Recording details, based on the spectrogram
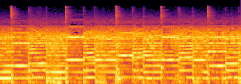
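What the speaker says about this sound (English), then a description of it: "this is where we start with our tapping harmonics" Electric guitar tapped harmonics ring out in a quick, even sequence of bright bell-like chiming notes, loud and sustained over one another with no speech.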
